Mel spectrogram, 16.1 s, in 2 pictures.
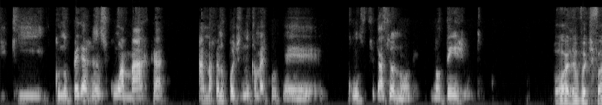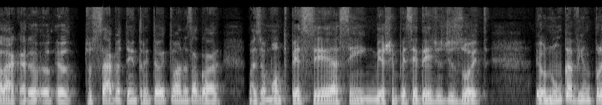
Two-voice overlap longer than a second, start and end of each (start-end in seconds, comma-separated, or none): none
